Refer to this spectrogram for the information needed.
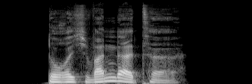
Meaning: inflection of durchwandern: 1. first/third-person singular preterite 2. first/third-person singular subjunctive II
- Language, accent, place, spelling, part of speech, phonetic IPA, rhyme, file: German, Germany, Berlin, durchwanderte, adjective / verb, [dʊʁçˈvandɐtə], -andɐtə, De-durchwanderte.ogg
